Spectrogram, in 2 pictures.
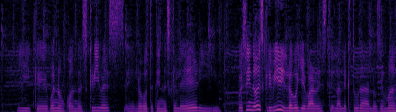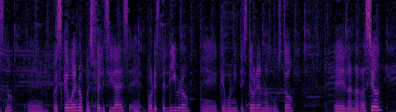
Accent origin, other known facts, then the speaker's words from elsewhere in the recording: Mexico; Como uno, como mexicano, aunque no hable náhuatl, pero tiene muchos nahuatlismos.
